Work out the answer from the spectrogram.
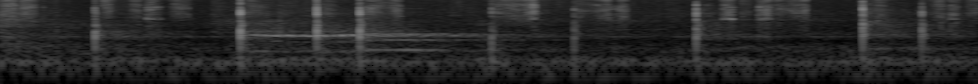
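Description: Writing on a board during a Bible lesson, heard as a quiet series of short scratching strokes and sharp taps, irregularly spaced and fairly faint.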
